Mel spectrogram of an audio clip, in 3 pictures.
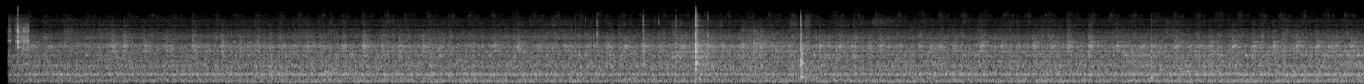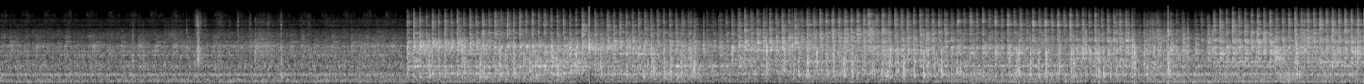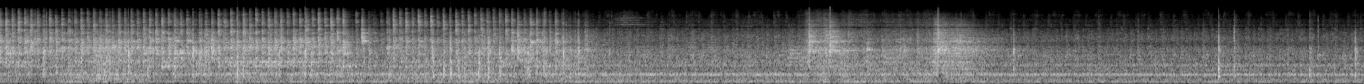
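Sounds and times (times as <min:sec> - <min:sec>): slicing machine motor hum: 0:00.1 - 0:40.9
blades chopping rattle: 0:09.2 - 0:38.1.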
